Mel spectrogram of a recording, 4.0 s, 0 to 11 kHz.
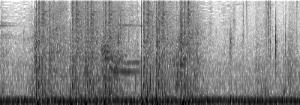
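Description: A 10mm pistol fires in Fallout 4 in a rapid string of sharp, close shots over a steady low hum, with no talking.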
